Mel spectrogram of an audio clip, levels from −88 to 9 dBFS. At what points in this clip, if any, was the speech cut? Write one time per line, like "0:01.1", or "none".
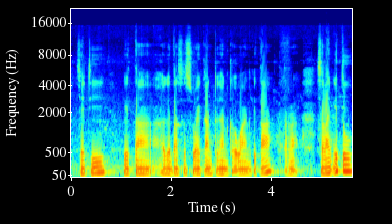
0:04.2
